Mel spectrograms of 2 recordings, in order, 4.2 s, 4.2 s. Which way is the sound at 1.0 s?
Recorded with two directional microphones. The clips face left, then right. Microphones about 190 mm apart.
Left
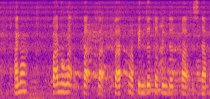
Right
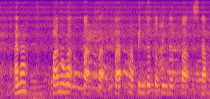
10° left (ahead or behind).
